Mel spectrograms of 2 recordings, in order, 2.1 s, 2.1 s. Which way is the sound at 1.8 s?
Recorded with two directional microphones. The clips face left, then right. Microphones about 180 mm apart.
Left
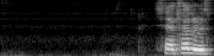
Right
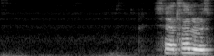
25° left (ahead or behind).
